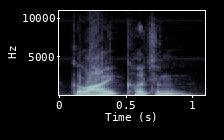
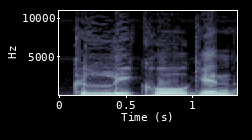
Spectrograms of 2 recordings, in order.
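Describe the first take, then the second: First: It is said with English pronunciation. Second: It is said with Korean-style loanword pronunciation. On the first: The speaker calls it right. "영어 발음은 glycogen" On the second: The speaker calls it wrong. "이거 우리 한국식 표현 발음 표현이고요"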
